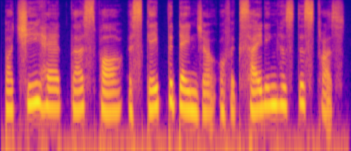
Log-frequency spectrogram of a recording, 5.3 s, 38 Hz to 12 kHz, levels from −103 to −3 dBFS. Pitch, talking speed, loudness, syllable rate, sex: 200 Hz, 135 wpm, -18 LUFS, 3.7 syllables/s, female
